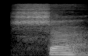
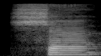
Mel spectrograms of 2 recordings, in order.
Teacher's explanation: Jadi menyebarnya itu di sekitar makhrajnya. Makhrajnya di tengah lidah. Berarti di tengah lidah tersebarnya. Sya. Jadi harus benar dulu syin-nya.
